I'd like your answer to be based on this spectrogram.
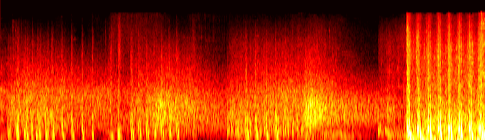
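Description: Rapid automatic gunfire in the mobile shooter Apex Legends Mobile, bursts of crackling shots stuttering in quick rhythm, pausing briefly and then erupting louder and denser at the end.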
